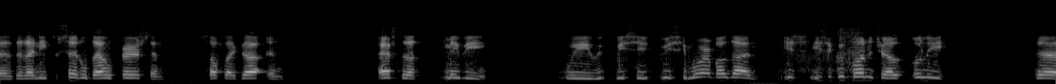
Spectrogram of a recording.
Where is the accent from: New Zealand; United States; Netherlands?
Netherlands; English is a second language; moved away as an adult; now in Brora, United Kingdom; I was a man from Holland. I was playing in Scheveningen, Dutch team, in the third league of Holland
